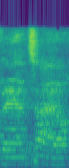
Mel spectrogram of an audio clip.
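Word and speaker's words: Van Tuyle: That's V-A-N-T-U-Y-L-E, and that rhymes with style. And when you say it, you smile, because that's my name, Van Tile, and I am down with a blunt.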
